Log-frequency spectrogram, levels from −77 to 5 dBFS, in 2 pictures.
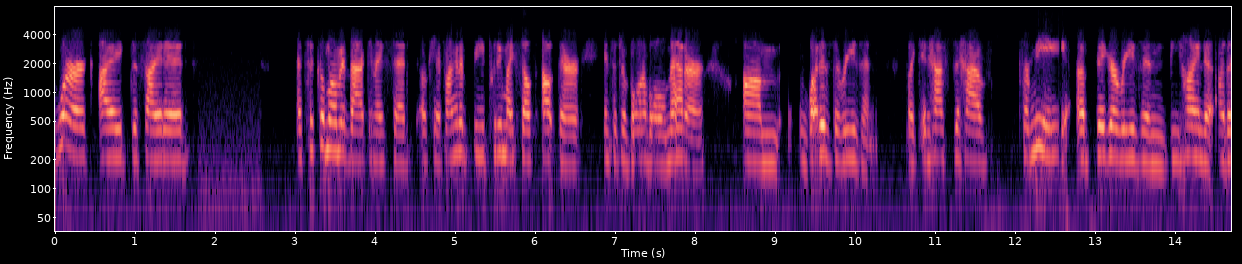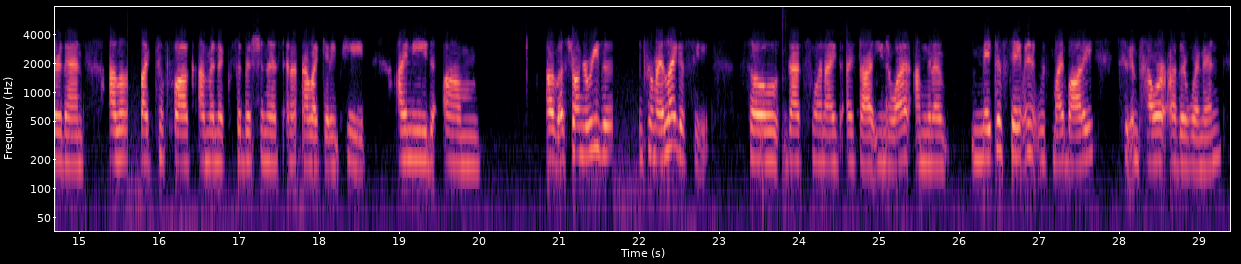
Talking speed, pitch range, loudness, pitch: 180 wpm, 185-210 Hz, -17 LUFS, 200 Hz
